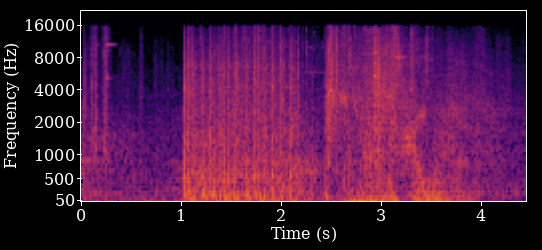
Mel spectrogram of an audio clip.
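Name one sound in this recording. Gunfire rattles in a rapid burst.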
